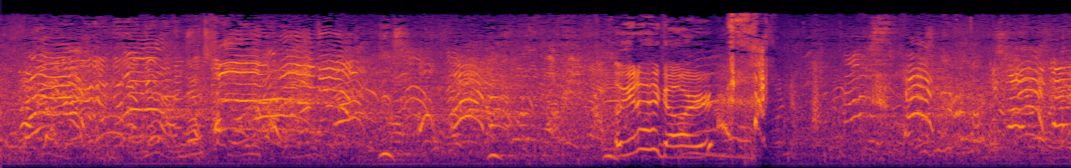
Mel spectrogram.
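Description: A crowd of children shouts and cheers excitedly outdoors.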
